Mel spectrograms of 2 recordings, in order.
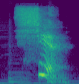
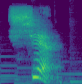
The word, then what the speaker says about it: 馅: 馅 Like a karate chop.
